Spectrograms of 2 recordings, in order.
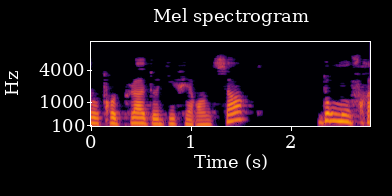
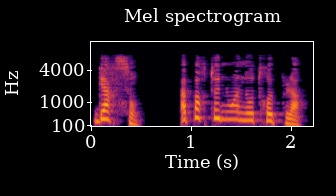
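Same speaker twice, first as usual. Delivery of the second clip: raised, higher call to the waiter; exclaiming; 6 semitones higher than usual. A narrator's reading. The host calls the waiter for a new dish, exclaiming. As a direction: call out grandly for another dish. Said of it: "s'écria".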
